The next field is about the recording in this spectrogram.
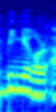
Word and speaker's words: Vingegaard: Que, por cierto, ayer dije Vingegaard a las 8:30 y casi me muero de la risa yo solo, por pronunciarlo bien. Es Vingegaard el que viste el maillot, pero es propiedad, y el premio sería para él, para Tadej Pogačar, que es muy joven.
